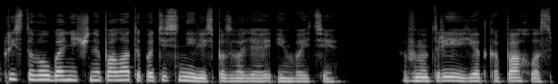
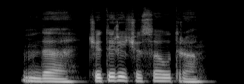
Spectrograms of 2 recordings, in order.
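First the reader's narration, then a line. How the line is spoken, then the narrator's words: Gloomy confirmation. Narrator (Russian): мрачно подтвердил Суарес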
